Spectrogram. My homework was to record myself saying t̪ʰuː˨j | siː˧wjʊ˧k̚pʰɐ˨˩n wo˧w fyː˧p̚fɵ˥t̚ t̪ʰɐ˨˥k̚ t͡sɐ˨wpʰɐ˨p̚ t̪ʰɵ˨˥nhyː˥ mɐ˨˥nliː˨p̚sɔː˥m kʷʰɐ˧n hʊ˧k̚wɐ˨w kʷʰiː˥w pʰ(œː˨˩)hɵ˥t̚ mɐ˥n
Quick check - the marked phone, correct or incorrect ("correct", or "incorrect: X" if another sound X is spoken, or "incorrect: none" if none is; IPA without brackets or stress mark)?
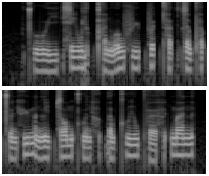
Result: correct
